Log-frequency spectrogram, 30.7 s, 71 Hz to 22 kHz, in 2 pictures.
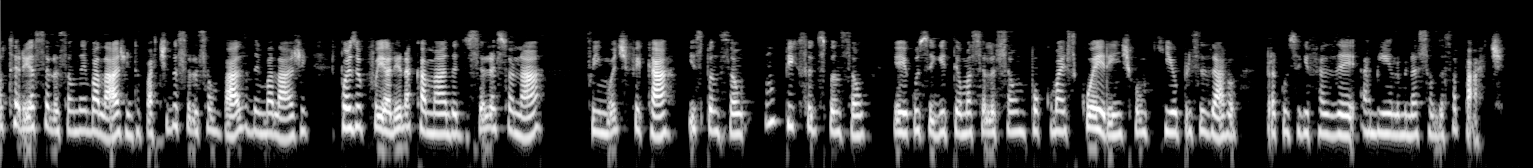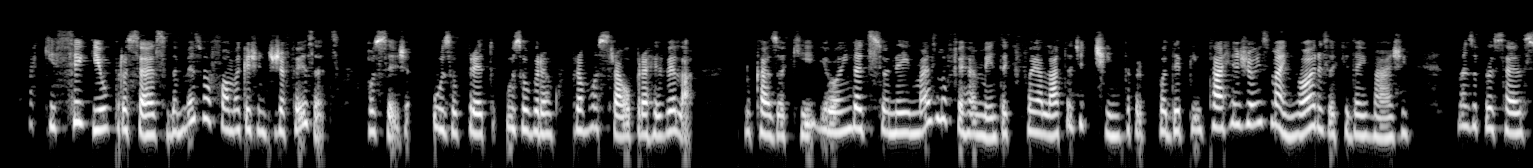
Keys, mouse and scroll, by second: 3.5 Return, 3.8 ctrl+i, 3.8 Return, 4.4 Delete, 4.5 ctrl+shift+i, 14.6 Delete, 22.1 g.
